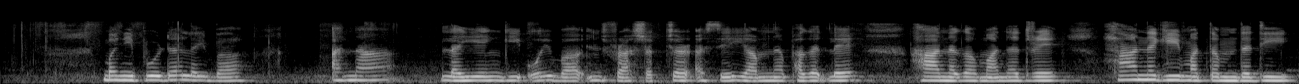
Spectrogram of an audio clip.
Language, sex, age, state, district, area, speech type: Manipuri, female, 30-45, Manipur, Tengnoupal, urban, spontaneous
